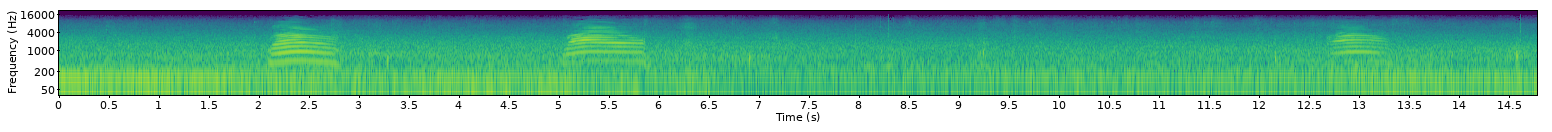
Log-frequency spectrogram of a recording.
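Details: Domestic cat kept indoors, meowing in jealousy and displeasure at not being let out onto the porch while others are outside; three loud, drawn-out harmonic meows, each rising then falling, spaced about three and seven seconds apart over steady low background hum.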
